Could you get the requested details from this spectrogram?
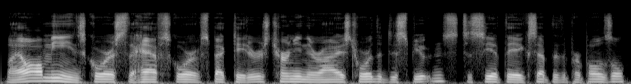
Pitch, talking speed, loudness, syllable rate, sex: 115 Hz, 210 wpm, -17 LUFS, 5.7 syllables/s, male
